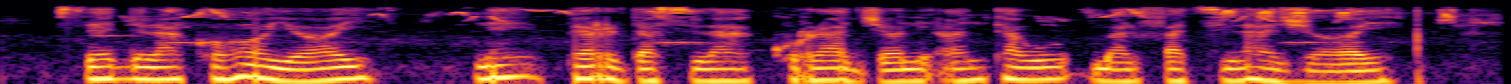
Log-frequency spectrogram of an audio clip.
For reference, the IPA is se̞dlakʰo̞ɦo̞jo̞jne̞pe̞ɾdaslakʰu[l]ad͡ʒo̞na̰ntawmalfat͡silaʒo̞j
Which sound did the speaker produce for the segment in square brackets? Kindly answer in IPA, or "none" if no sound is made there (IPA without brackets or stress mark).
ɾ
